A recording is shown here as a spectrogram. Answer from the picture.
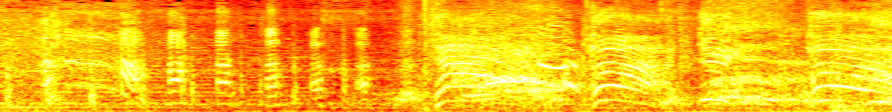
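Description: Shouting and yelling voices: a quick run of short cries about a second in, then long rising-and-falling yells and battle cries through the second half.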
